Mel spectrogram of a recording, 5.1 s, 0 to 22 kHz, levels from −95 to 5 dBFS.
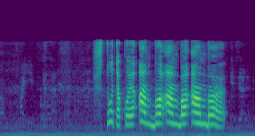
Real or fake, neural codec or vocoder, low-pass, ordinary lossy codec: real; none; 7.2 kHz; AAC, 48 kbps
